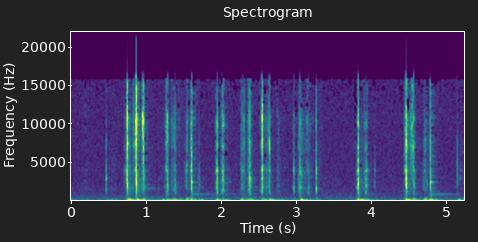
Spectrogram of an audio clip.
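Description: Fingertips type on a small, clear acrylic 9-key Cherry MX mechanical keypad. Quick bursts of sharp, bright plastic clicks land over a soft low thock, with short pauses between groups of keystrokes. Each press dies away almost instantly.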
